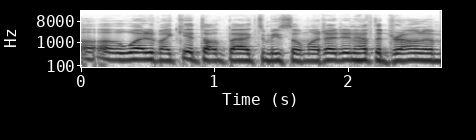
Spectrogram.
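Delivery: mock, put-on crying. Retelling a story, quoting a mother at the river: imitating someone crying. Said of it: "She's crying. She's all like".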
